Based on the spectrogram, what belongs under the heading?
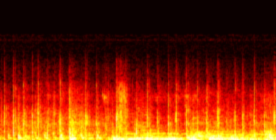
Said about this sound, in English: Pointing with her fan, she changes directions and then does tapping pirouettes in place. The beaded fringe on her short costume glimmers in the light as she whips around.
